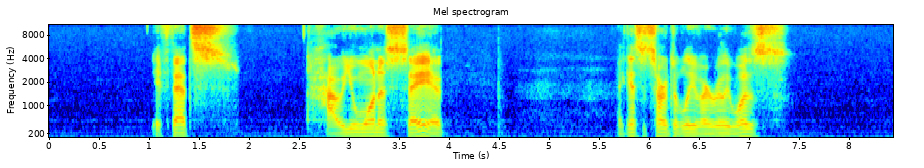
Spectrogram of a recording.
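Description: A young man speaks briefly through a microphone, with pauses.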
